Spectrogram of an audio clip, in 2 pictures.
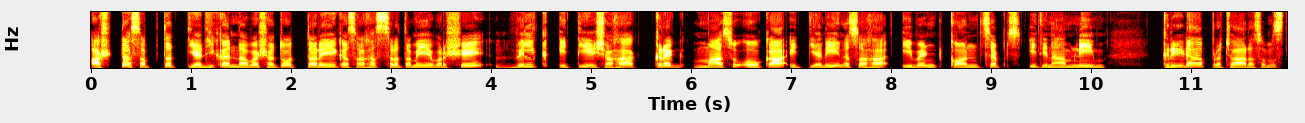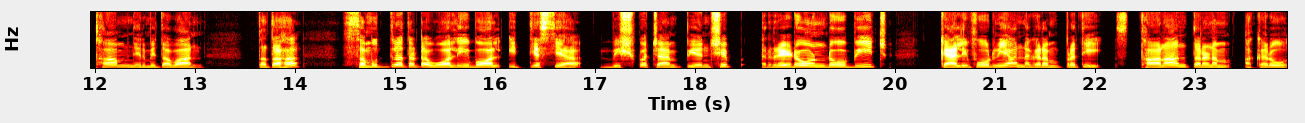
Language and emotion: Sanskrit, neutral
